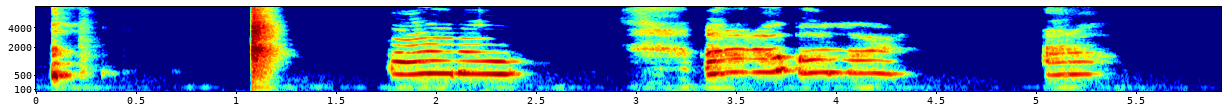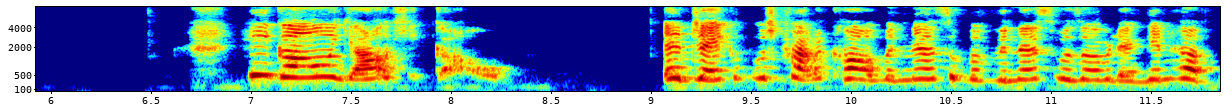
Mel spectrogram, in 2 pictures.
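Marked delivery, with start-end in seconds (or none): 0.1-7.7 high-pitched fake sobbing; mock crying. Mock grief wail. 7.8-8.3 unvoiced whispered lament; mock grief whisper. Breaks into whisper.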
